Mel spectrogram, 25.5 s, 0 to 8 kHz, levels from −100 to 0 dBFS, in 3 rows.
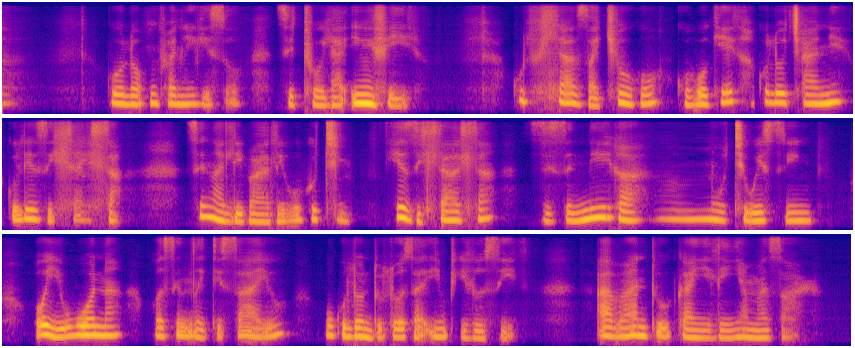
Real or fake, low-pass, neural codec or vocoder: fake; 7.2 kHz; codec, 16 kHz, about 1 kbps, DyCAST, with the encoder's durations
